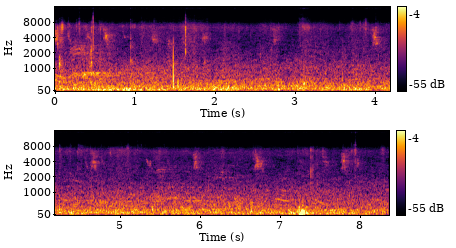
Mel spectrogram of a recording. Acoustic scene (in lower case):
park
